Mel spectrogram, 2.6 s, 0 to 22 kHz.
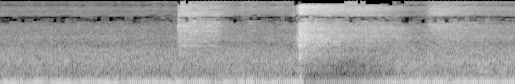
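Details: B10 bus with air pressure building back up: heavy diesel rumble with three sharp air hisses; handbrake won't release, owner thinks air pressure is a bit low; the system also has an air leak.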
